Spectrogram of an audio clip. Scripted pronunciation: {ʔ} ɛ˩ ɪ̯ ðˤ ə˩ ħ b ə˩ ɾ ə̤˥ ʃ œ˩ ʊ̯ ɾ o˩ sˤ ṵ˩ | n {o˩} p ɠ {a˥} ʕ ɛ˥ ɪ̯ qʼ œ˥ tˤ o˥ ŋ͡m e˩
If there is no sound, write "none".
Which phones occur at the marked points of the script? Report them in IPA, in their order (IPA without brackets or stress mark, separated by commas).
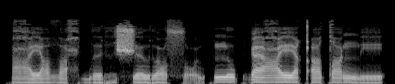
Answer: ʕ, o˥, a˥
